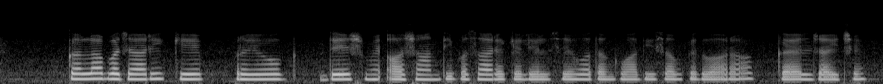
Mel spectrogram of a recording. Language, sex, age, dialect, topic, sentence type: Magahi, female, 31-35, Western, banking, statement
